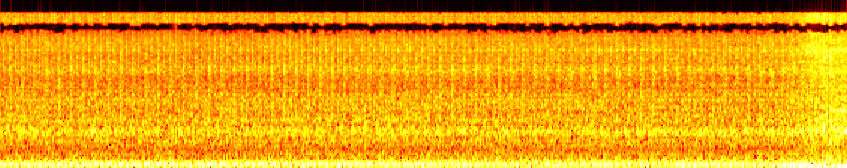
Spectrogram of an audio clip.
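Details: VW Kombi air-cooled engine after a carburettor jet change, idling while the air mixture is set: steady low chug with even pulses and a slight lift near the end, smooth and settled; normal idle.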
